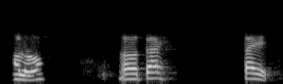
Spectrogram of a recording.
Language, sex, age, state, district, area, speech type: Manipuri, female, 30-45, Manipur, Tengnoupal, rural, conversation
